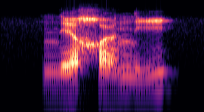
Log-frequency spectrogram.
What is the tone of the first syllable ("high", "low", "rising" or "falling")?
rising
